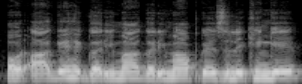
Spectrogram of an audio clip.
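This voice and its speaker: A man with a Hindi accent teaching a slow, step-by-step spelling lesson and often checking in with the listener. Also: high-pitched, flat delivery, mellow, muffled recording. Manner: slow and repetitive, often says "theek hai". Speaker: English reading teacher.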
